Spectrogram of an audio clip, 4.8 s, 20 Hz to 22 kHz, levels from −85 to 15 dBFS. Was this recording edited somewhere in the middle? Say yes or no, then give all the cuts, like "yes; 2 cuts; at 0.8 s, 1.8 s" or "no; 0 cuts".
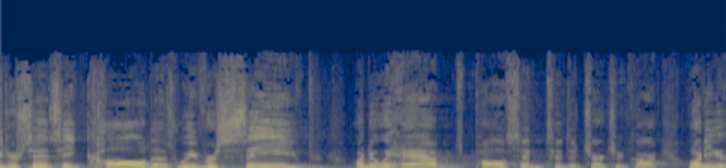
no; 0 cuts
